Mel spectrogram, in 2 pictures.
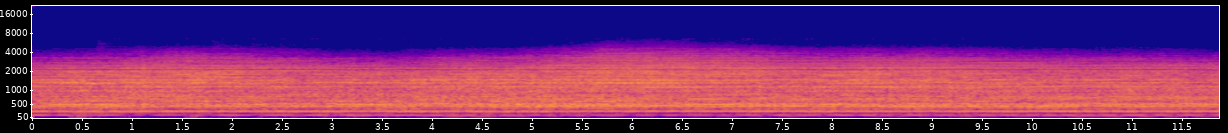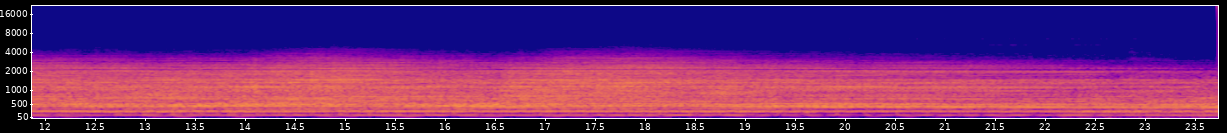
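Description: A large gong hums and swells with a deep, steady roar.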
